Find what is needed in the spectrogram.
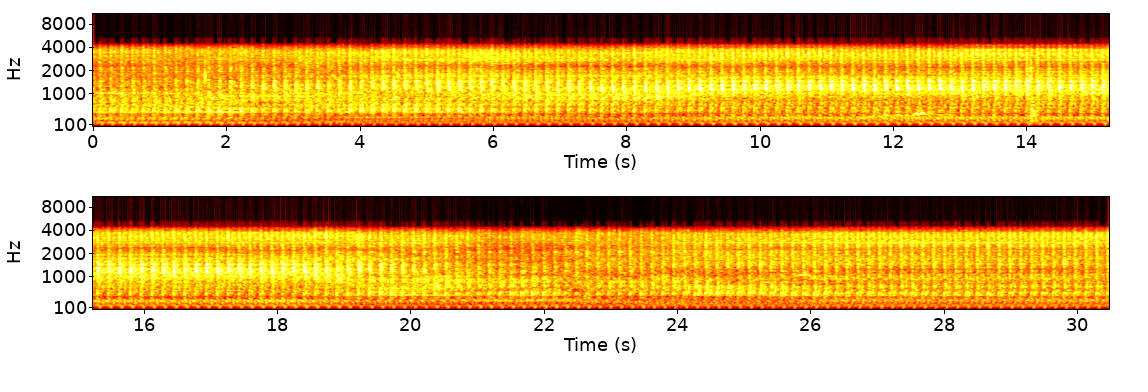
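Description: Tractor engine running steadily with an even, rapid beat, dipping slightly in loudness about two-thirds of the way through.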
